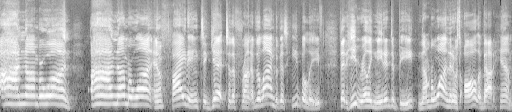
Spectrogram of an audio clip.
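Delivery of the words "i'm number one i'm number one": high, drawn-out, crazed wild yelling. Recalling a kid fighting to get to the front of the line, retelling a kid's crazy yelling. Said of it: "began just to go crazy yelling".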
